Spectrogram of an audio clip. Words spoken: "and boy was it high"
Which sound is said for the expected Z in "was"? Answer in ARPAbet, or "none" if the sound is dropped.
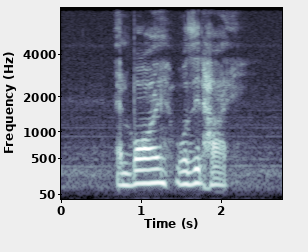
Z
